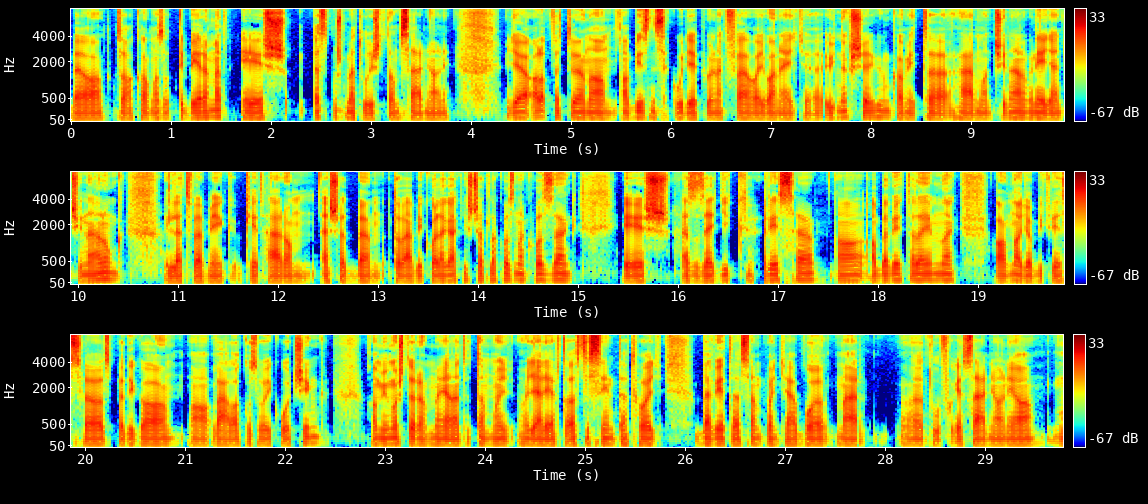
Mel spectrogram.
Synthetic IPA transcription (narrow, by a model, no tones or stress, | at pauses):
bɛɒzɒlkɒlmɒzo̞t̪ːibeːɾɛmɛt̪eːʃɛst̪mo̞ʃt̪mɛrt̪uːliʃt̪ud̪o̞msaːrɲɒlniuɟɛɒ̰lɒpʋɛt̪øːɛnɒːbiznisɛ̥kuːɟeːpylnɛkfɛlɦo̞ɟvɒnɛɟːy̰ɟnøkʃeːɡyŋkɒmit̪ɦaːrmɒnt͡ʃinaːluŋkneːɟɛnt͡ʃinaːluŋkḭlːɛt̪ʋɛmeːɡkeːt̪haːɾo̞mɛ̰ʃɛd̪̚bɛnt̪o̞vaːbːiko̞lɛɡaːkiʃt͡ʃɒt̪lɒko̞znɒkho̞zːaːŋkeːʃɛ̰zɒzɛɟːikreːsɛɒɒ̰bɛveːt̪ɛlɛjimnɛkɒnɒɟo̞bːikreːsɛɒzpɛd̪iɡɒɒvaːlɒlko̞zoːjikʰoːt͡ʃiŋɡɒmimo̞ʃt̪øɾø̞mːɛljɛlɛnt̪ɛt̪ːɛmho̞ɟho̞ɟɛleːrt̪ɛɒst̪ɒsint̪ɛt̪ho̞ɟbɛveːt̪ɛlsɛmpo̞ɲcaːboːlmaːr | øːt̪uːlfo̞ɡjɒsaːrɲɒlniɒ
